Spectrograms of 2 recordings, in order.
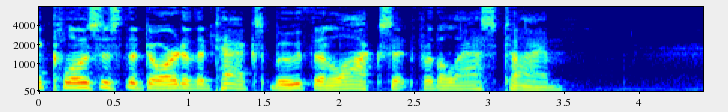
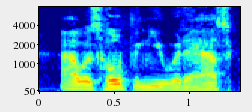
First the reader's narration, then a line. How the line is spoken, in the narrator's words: chuckles Jesus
